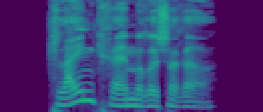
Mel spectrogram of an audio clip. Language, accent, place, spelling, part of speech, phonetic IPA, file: German, Germany, Berlin, kleinkrämerischerer, adjective, [ˈklaɪ̯nˌkʁɛːməʁɪʃəʁɐ], De-kleinkrämerischerer.ogg
- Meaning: inflection of kleinkrämerisch: 1. strong/mixed nominative masculine singular comparative degree 2. strong genitive/dative feminine singular comparative degree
